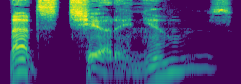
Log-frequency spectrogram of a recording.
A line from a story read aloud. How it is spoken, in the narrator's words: Lyko said gloomily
